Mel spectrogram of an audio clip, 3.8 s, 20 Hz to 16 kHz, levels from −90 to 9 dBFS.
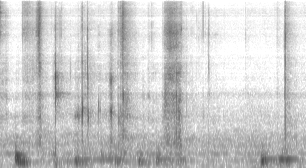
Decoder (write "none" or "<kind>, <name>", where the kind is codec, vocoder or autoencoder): codec, SNAC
